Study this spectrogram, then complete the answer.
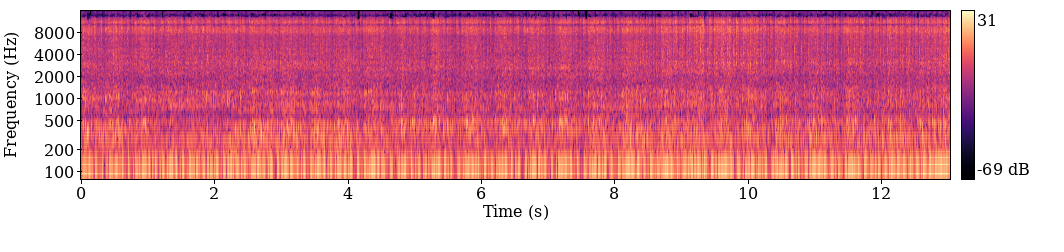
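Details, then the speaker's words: Ford Mustang with LS swap and new TKM engine, Holley intake, forced induction, first fire-up after build, tune still in progress: loud, deep, lumpy V8 idle at a steady pace, no knock or misfire; normal healthy idle. "New TKM power plant is fired up and ready to go. Sounds awesome."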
